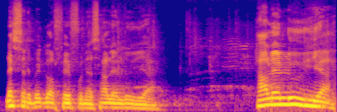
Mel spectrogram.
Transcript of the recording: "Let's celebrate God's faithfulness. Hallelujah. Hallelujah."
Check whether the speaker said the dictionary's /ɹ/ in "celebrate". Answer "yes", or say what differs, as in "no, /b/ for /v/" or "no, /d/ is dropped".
no, /ɹ/ is dropped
